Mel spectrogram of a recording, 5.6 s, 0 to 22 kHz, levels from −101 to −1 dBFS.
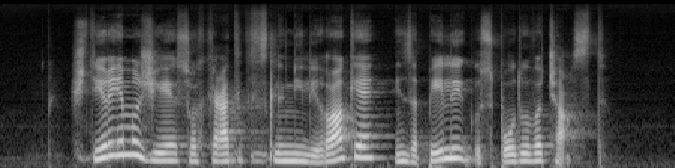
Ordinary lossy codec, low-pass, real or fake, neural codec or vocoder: none; 19.8 kHz; fake; autoencoder, 48 kHz, 128 numbers a frame, DAC-VAE, trained on Japanese speech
